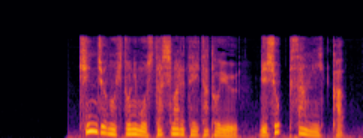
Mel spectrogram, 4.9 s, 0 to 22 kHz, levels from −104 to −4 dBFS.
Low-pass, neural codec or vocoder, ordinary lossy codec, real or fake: 7.2 kHz; none; none; real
